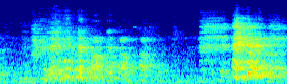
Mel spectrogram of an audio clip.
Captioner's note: audience laughing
